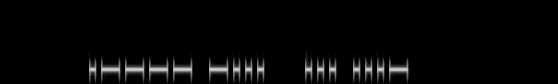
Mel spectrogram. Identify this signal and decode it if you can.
Morse code, heard as a keyed tone, about 20 wpm, 700 Hz. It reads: 1B SV
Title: Field Day Exchanges - 20wpm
